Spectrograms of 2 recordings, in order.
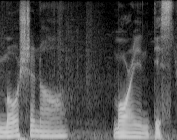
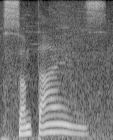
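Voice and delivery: drawn out; 11 semitones higher, 4 dB louder, much slower than usual. Acted. Drawn-out announcing opening word.

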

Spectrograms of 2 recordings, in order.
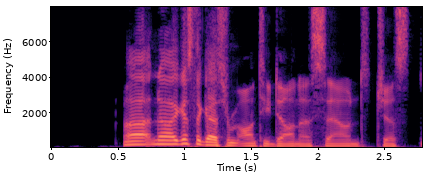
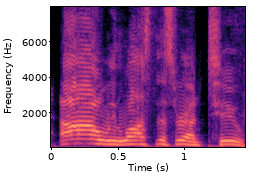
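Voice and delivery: high, loud groan of defeat; loud dismay; 9 semitones higher, 6 dB louder than usual. Real, not acted. Streamer reacting to losing the round, loud dismay. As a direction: cry out at a lost round.

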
